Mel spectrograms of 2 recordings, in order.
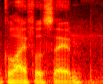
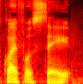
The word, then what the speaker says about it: glyphosate: Medicaid and thank you glyphosade. Um, and I know it's glyphosate, but to make it rhyme with Medicaid, I did call it glyphosade.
